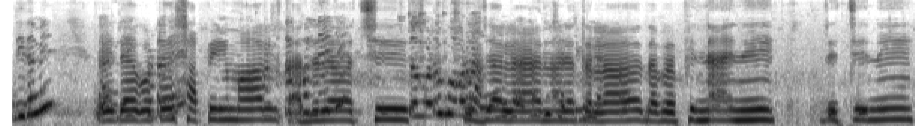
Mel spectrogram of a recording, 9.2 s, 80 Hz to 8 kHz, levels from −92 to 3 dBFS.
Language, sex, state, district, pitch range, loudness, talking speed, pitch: Odia, female, Odisha, Khordha, 225-245 Hz, -11 LUFS, 85 wpm, 235 Hz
